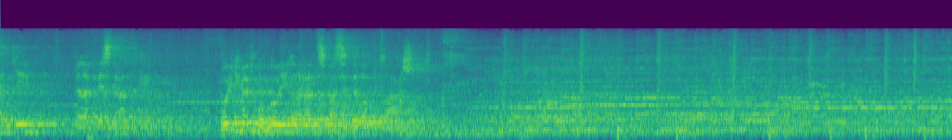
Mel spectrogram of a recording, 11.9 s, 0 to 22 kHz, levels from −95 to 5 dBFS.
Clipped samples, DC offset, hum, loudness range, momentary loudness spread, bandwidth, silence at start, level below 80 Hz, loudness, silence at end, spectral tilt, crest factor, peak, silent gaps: under 0.1%; under 0.1%; none; 5 LU; 10 LU; 10.5 kHz; 0 s; -46 dBFS; -18 LUFS; 0 s; -4 dB/octave; 16 dB; -2 dBFS; none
